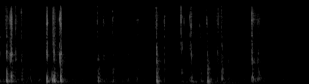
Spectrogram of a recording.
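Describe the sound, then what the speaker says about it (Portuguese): Computer keyboard typing in a quiet room, a series of close, crisp key clicks in uneven bursts with short pauses between them, no voices. "Então, nós vamos digitar aqui"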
